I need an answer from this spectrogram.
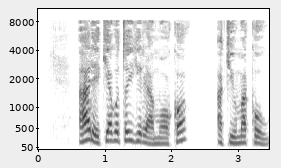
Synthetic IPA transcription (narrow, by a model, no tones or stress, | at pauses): aːɾekeaɣotoiɣeɾeɾamɔkɔ | akeumakou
